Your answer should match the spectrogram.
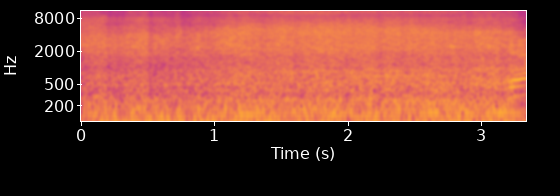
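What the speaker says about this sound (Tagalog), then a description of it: "Lakas ng ulan, bagyo." Heavy rain with gusty storm wind during a typhoon, a dense, steady broadband roar with wind buffeting the microphone, loud and continuous throughout with no voices.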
